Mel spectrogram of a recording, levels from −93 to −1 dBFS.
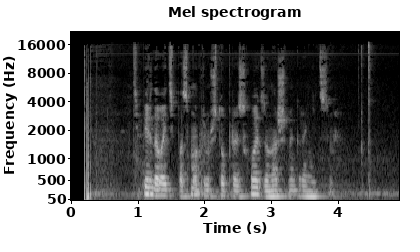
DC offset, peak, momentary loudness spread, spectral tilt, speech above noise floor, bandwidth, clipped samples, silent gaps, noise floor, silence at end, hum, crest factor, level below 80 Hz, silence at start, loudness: under 0.1%; -8 dBFS; 15 LU; -6 dB/octave; 25 dB; 16.5 kHz; under 0.1%; none; -52 dBFS; 0.3 s; none; 20 dB; -52 dBFS; 0.2 s; -28 LUFS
